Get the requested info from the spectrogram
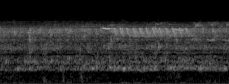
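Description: Steady rushing sound of running water. About a second in, a louder high, fast-repeating trill joins it for about a second.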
